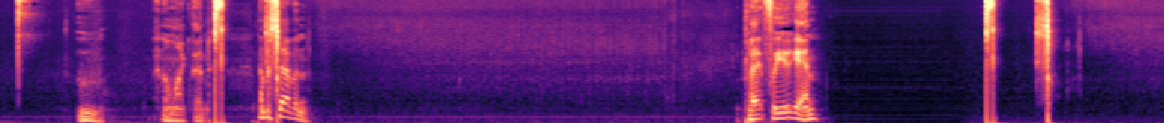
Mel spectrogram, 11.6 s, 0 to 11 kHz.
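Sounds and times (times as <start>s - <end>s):
speech: 0.8s - 3.3s, 7.5s - 8.3s
aluminium can being opened: 9.9s - 10.9s.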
